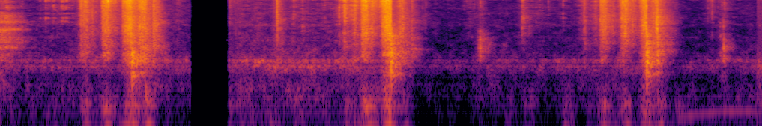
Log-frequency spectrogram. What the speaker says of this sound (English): Now we're ready to slowly shave your diced onion off the side.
